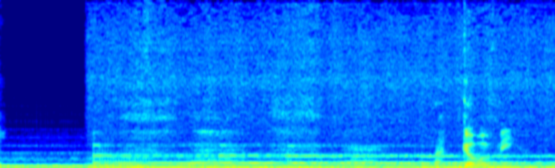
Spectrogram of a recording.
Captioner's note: shaky breathing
